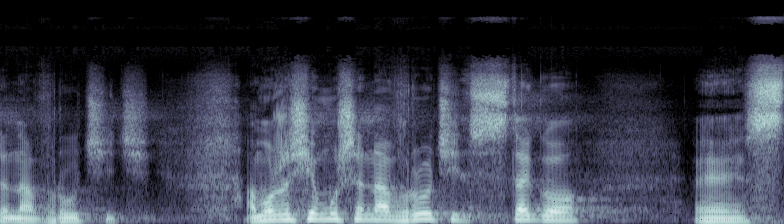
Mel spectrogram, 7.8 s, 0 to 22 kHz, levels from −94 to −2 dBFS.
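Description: A stereo-read-as-mono fault runs through the whole of this speech clip: the interleaved left and right samples have been read back one after another as if they were a single channel. Every stereo frame becomes two consecutive mono samples, so the recording plays at half speed, 0.5 times normal, and drops a full octave, 12 semitones, making the speech slow and deep. A fainter mirrored copy of the sound also shows up in the upper half of the spectrum.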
